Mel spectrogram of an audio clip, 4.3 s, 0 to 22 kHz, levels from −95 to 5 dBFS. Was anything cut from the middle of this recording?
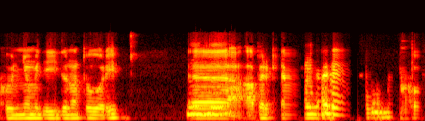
no; 0 cuts

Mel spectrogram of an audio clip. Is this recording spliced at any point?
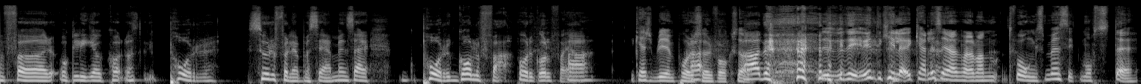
no; 0 cuts

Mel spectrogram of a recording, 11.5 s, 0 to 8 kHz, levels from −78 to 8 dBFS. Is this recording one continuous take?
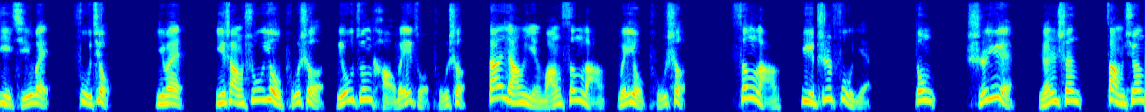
yes; 0 cuts

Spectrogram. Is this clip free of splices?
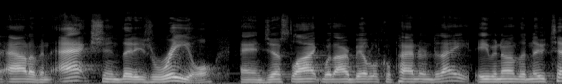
no; 2 cuts; at 2.3 s, 4.7 s

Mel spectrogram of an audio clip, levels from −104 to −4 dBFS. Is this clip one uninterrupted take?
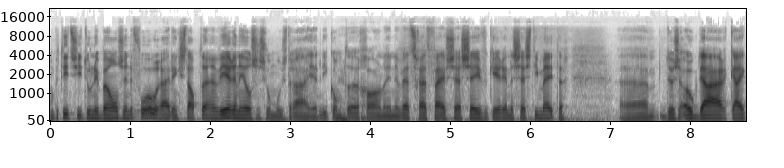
no; 1 cut; at 3.3 s

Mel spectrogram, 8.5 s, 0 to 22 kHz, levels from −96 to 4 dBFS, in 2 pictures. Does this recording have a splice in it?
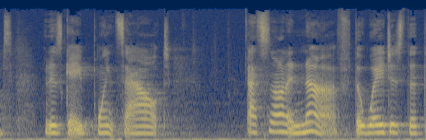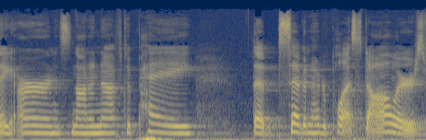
no; 0 cuts

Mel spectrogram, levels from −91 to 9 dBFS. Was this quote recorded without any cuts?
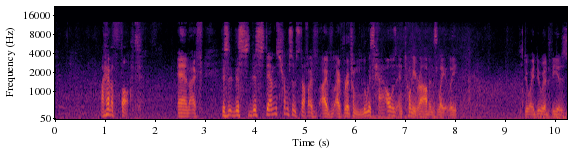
no; 1 cut; at 9.4 s

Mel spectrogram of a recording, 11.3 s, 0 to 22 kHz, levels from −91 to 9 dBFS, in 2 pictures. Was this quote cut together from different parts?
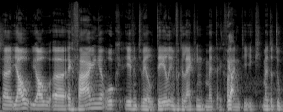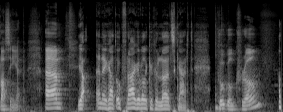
yes; 2 cuts; at 7.6 s, 9.9 s

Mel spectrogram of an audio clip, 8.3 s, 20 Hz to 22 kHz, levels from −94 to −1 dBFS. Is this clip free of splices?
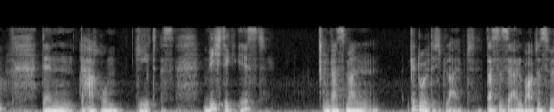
no; 1 cut; at 1.2 s

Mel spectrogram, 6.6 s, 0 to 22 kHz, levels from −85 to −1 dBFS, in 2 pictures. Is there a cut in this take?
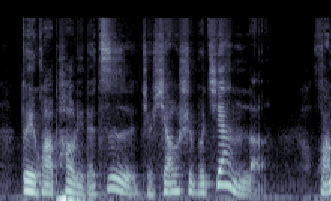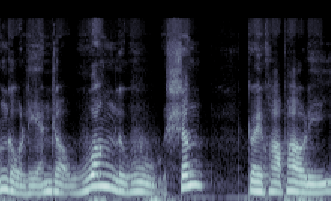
yes; 1 cut; at 3.0 s

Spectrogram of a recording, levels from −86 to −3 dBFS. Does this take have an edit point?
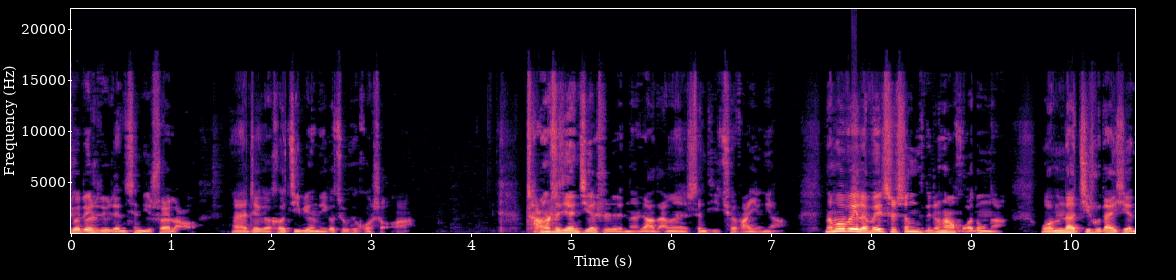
no; 0 cuts

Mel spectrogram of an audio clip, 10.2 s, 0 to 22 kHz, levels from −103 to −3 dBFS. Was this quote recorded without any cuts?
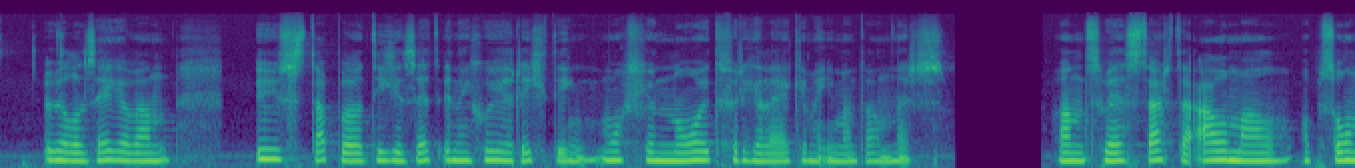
yes; 0 cuts

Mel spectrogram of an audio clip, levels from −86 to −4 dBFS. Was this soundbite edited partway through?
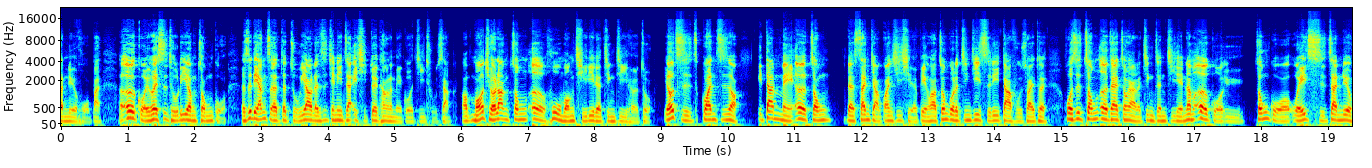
no; 0 cuts

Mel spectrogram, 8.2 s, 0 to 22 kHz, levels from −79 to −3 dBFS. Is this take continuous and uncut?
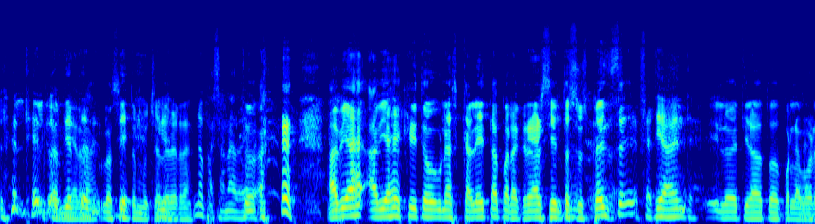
yes; 0 cuts

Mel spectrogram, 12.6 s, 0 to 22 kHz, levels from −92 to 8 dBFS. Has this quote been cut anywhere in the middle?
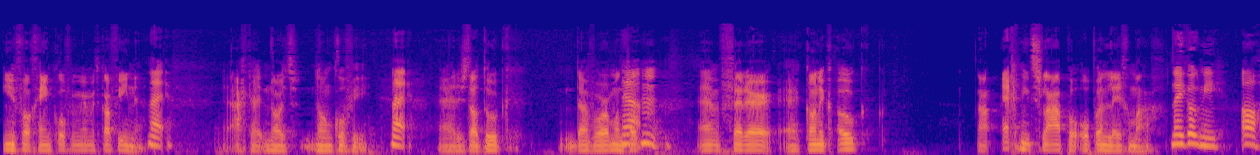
yes; 1 cut; at 6.4 s

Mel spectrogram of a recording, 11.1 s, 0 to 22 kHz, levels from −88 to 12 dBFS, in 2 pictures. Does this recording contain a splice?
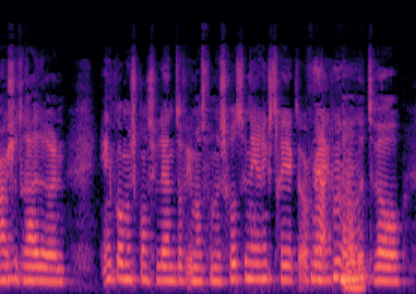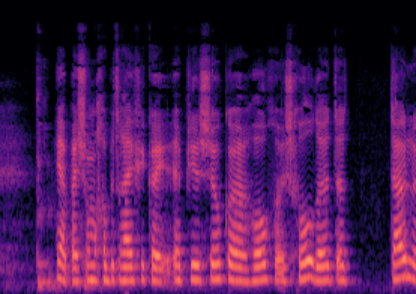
yes; 1 cut; at 4.4 s

